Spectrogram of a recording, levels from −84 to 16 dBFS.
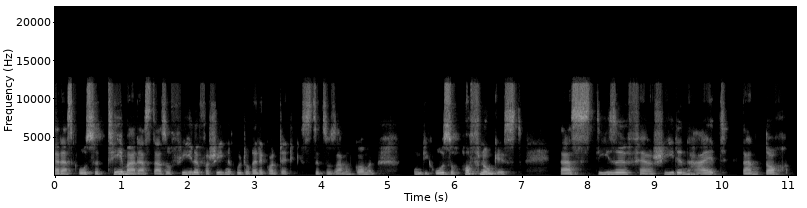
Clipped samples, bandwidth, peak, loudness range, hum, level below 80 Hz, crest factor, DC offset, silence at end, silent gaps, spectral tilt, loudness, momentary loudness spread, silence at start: under 0.1%; 13 kHz; -10 dBFS; 5 LU; none; -78 dBFS; 20 dB; under 0.1%; 0.15 s; 5.23-5.33 s, 10.23-10.27 s; -3 dB/octave; -29 LUFS; 14 LU; 0 s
